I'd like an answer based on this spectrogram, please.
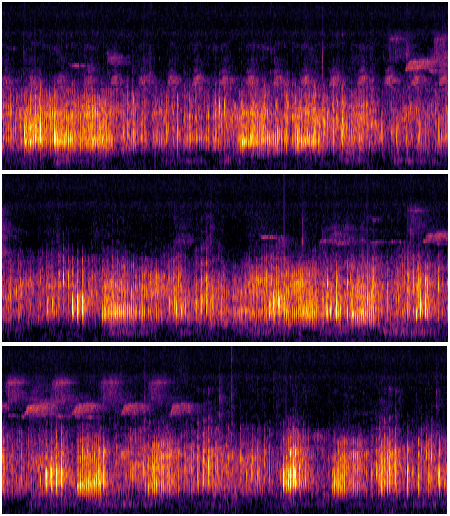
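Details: Large chorus of frogs calling from a pond in Japan, unseen callers; dense overlapping pulsed croaks and trills fill the whole stretch, with brief higher whistled notes above.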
